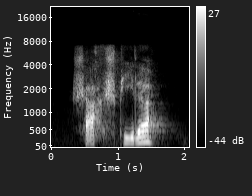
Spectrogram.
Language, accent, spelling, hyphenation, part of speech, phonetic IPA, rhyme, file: German, Austria, Schachspieler, Schach‧spie‧ler, noun, [ˈʃaχˌʃpiːlɐ], -iːlɐ, De-at-Schachspieler.ogg
- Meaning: chess player, chesser (male or of unspecified sex)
